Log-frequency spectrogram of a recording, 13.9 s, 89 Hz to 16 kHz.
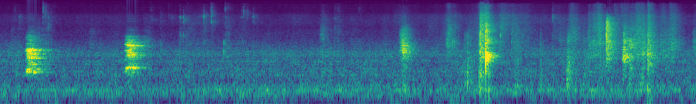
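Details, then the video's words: Newborn Labrador Retriever puppies, a litter of seven born May 24, 2021, with their mother Belle on a live puppy cam on 4 June; short high squeaking whimpers at intervals, three clearer cries over soft rustling and bedding noise. "Lab Puppies LIVE STREAM Puppy Cam 4 Jun pt 4"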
